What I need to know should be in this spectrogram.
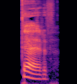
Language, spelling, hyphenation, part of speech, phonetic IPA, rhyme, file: Hungarian, terv, terv, noun, [ˈtɛrv], -ɛrv, Hu-terv.ogg
- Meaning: plan (set of intended actions)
